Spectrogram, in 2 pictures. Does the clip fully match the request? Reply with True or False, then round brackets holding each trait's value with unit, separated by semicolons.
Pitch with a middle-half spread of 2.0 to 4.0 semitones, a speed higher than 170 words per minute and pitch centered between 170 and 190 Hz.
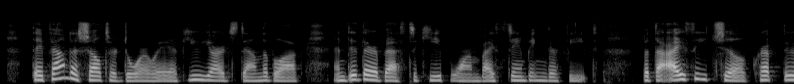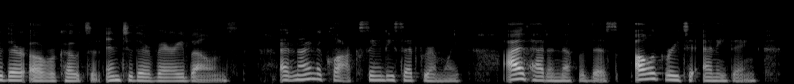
True (3.7 semitones; 190 wpm; 185 Hz)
